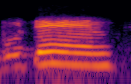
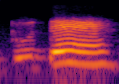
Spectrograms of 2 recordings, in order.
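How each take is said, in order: First: The final N sound is clearly pronounced. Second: The final N sound is left silent. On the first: The speaker calls it wrong. "not boudin" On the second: The speaker calls it right. "don't pronounce the N. It's boudin"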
